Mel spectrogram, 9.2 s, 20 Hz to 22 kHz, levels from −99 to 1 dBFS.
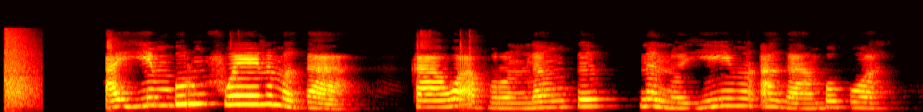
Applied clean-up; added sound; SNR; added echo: none; Clapping; 13 dB; reverberation time 0.3 s.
